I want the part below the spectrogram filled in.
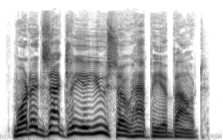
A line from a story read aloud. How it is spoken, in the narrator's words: Harry asked her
